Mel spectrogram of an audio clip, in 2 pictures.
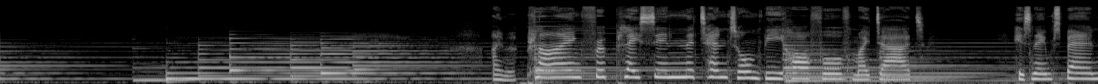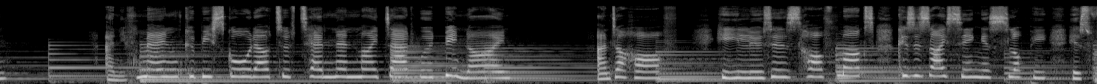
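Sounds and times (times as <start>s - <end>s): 
person singing: 1.4s - 9.3s, 11.9s - 16.1s, 17.0s - 21.9s.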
